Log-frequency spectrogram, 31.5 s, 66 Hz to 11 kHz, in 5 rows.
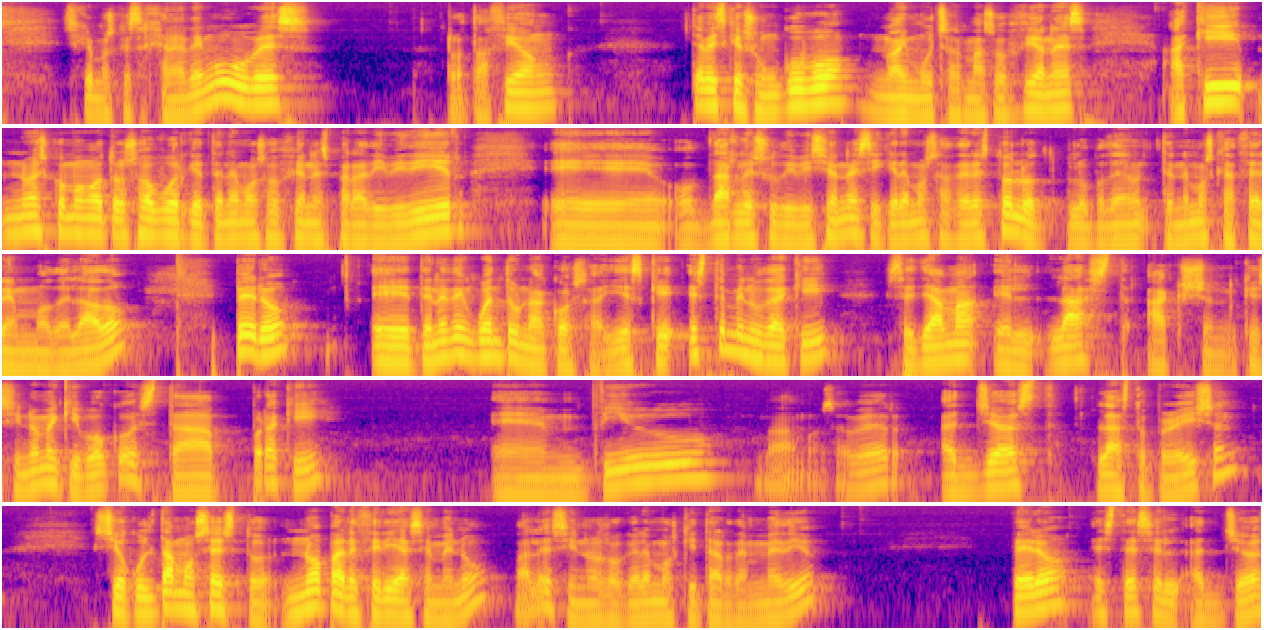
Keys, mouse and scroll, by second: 1.9 click, 19.4 click, 25.4 click, 29.4 click.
